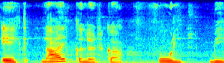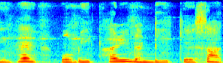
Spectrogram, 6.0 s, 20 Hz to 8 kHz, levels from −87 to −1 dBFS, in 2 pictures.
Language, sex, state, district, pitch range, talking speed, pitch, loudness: Hindi, female, Madhya Pradesh, Dhar, 190-220 Hz, 130 wpm, 200 Hz, -18 LUFS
